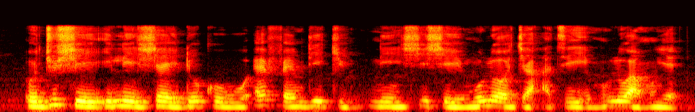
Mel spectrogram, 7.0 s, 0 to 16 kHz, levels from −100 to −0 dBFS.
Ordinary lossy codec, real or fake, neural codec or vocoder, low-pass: none; real; none; 7.2 kHz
